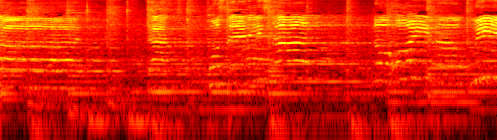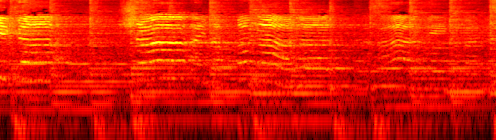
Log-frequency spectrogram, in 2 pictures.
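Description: A young girl singing a song into a handheld microphone over instrumental backing music, amplified through a PA sound system.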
